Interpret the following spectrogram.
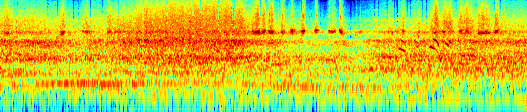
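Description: A pack of dirt-track stock cars racing together, many engines running hard at once in a loud, steady, unbroken sound.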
